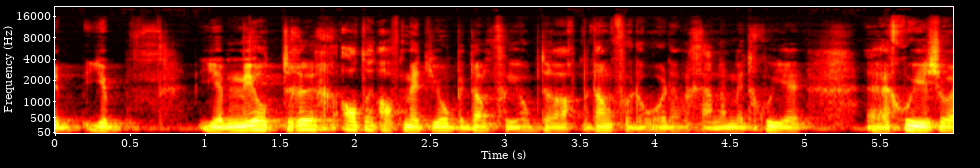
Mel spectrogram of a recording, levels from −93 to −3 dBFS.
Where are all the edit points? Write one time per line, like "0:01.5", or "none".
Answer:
0:02.1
